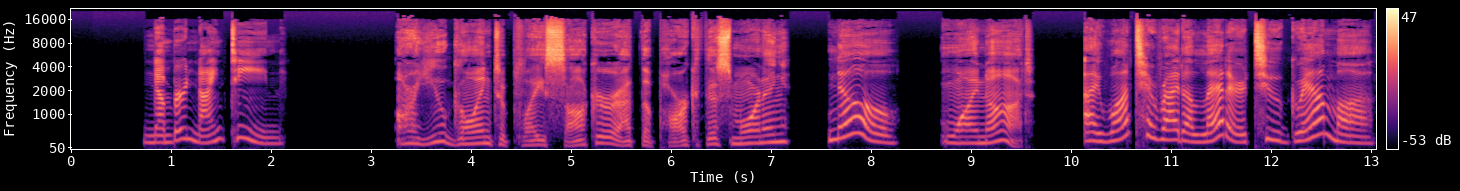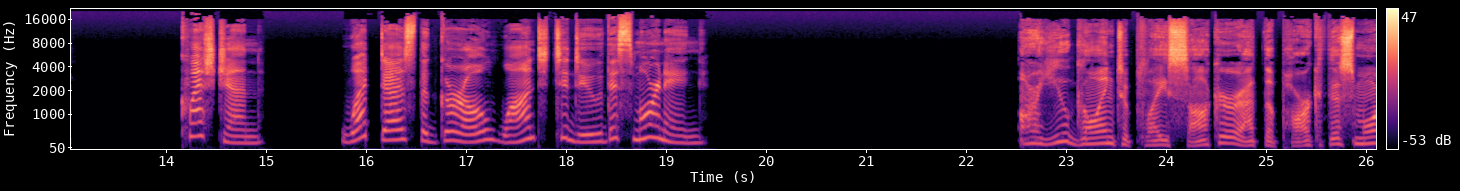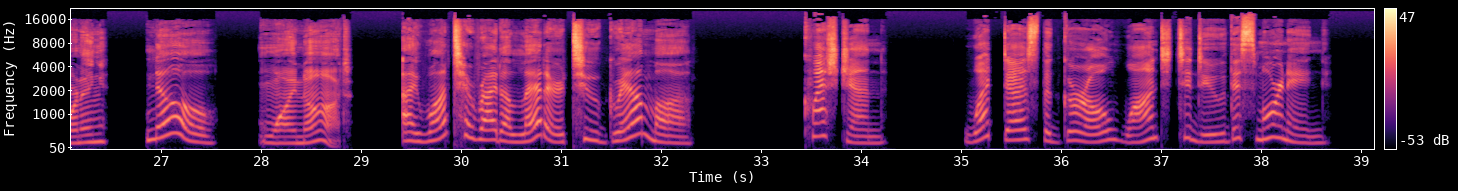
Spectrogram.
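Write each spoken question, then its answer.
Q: What does the girl want to do this morning?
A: Write a letter to her grandma.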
